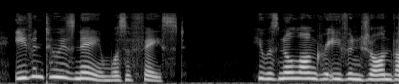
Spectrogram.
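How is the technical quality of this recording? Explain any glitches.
No glitches to report: the recording shows no technical faults.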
